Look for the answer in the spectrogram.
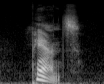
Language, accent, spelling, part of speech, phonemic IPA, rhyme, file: English, US, pants, noun / adjective / verb, /pænts/, -ænts, En-us-pants.ogg
- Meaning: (noun) An outer garment that covers the body from the waist downwards, covering each leg separately, usually as far as the ankles; trousers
